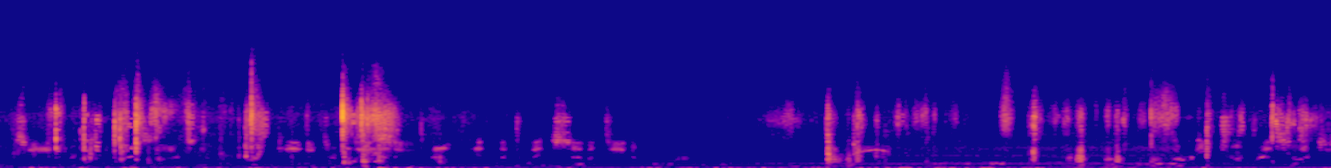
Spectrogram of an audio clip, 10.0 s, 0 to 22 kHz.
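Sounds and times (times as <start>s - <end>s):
faint low hum: 0.0s - 9.9s
typing on computer keyboard: 0.4s - 1.2s, 1.8s - 3.0s.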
